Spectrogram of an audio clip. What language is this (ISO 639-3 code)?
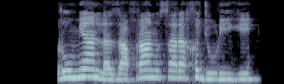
pus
